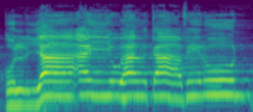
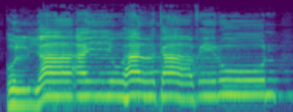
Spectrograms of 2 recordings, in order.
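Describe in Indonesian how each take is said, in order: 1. Vokal terakhir kafirun dibaca sebentar. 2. Vokal terakhir kafirun dibaca lebih panjang. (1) "gitu aja boleh, tapi kurang bagus" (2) "agak panjang dikit ya"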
